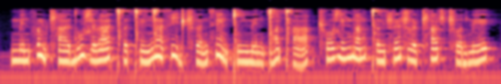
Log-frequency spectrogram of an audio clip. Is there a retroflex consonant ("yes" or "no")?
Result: yes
